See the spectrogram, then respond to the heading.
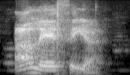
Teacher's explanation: o espírito fraco indica ausência de aspiração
